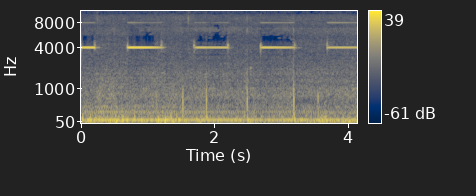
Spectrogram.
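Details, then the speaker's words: Lay-Z-Spa hot tub at power-on: repeating high-pitched beeps, roughly half-second tones about once a second, with the E02 error shown; caused by a dirty, clogged filter in the bottom of the tub, fixed by unscrewing the cover and replacing the filter. "So we've got ours turned off, but normally when you turn it on you'd have an E02 message and it'll be beeping."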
